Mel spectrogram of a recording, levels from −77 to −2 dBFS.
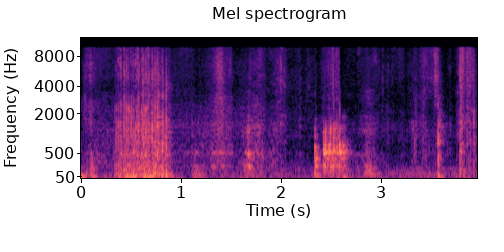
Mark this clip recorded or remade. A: recorded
